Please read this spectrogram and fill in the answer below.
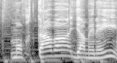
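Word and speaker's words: Mojtaba Khamenei: El nuevo líder supremo, Mostaba Yamenei, dice... ¿Eh? Mojtaba Yamenei. No. Me dijiste que era así, ¿no? – Sí, pero lo he dicho tan mal.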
